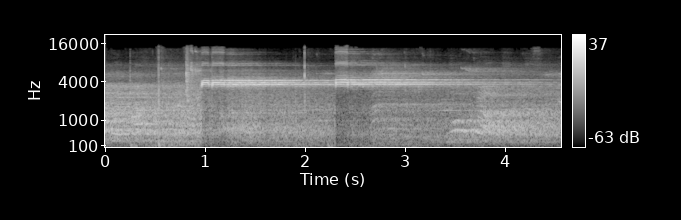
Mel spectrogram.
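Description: A referee blows a whistle in short, shrill blasts.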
